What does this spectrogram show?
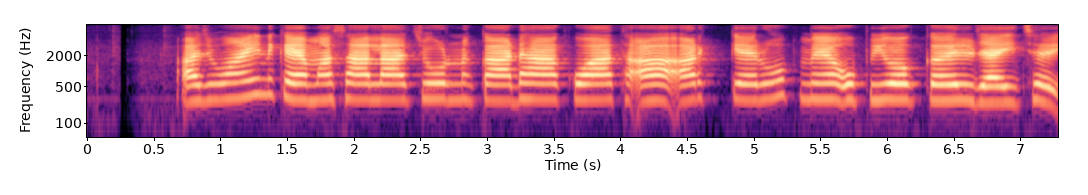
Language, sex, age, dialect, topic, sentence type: Maithili, female, 36-40, Eastern / Thethi, agriculture, statement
